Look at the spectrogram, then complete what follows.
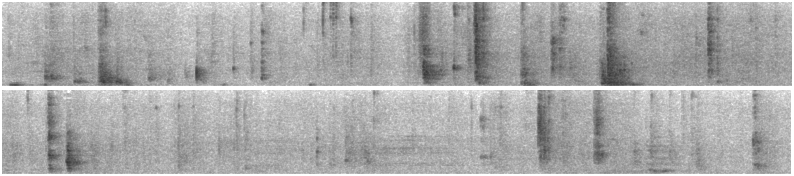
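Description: Handling noise as papers and a laptop are moved about on desks: irregular sharp knocks and clicks with paper rustling. The loudest knock comes about three seconds in.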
